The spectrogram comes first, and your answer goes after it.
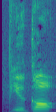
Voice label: "biugo", Cantonese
